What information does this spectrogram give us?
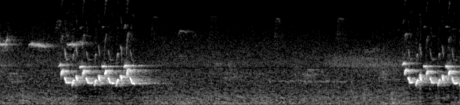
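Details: Loud little house wren giving a fast, bubbling chatter of repeated notes lasting about a second, then a pause with faint high thin notes, then the rapid series starting again.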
